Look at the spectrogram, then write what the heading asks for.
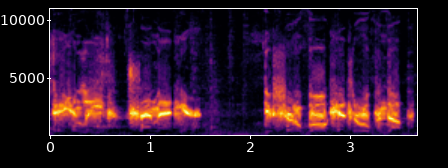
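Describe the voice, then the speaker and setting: An actor playing a hard-bitten, brusque army major in a video game, giving commanding military orders. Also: male voice, on the high side, steady tone, fairly quick, creaky, noisy background. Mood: brisk, commanding.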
